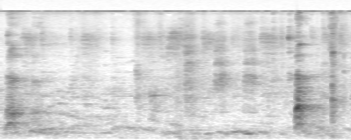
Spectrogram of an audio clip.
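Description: Pug barking: one bark at the start and a sharper, louder one near the end, with television sound playing faintly underneath.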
